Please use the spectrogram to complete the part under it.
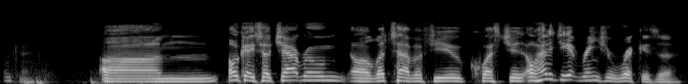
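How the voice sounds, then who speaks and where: A man's voice: a little high, expressive, measured pace, no echo, dull audio. A man hosting a casual live-stream chat, joking around and reading out viewer questions. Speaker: show host.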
